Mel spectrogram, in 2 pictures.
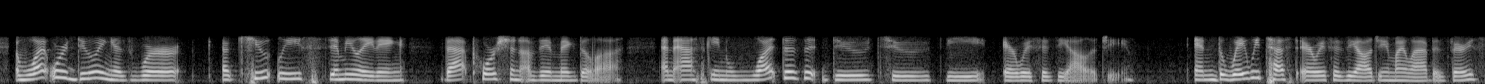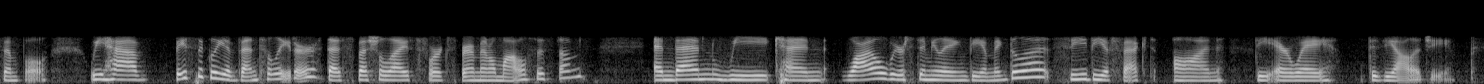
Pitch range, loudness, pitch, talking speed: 190-230 Hz, -18 LUFS, 205 Hz, 125 wpm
